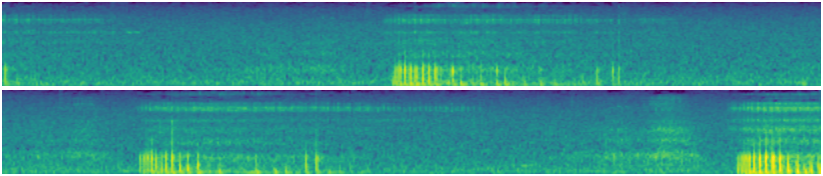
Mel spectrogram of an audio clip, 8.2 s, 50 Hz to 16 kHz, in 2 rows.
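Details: Snoring while napping on Easter Day: soft rattling snore bursts about every three seconds, roughly 20 breaths a minute, in a quiet room; ordinary snoring.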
